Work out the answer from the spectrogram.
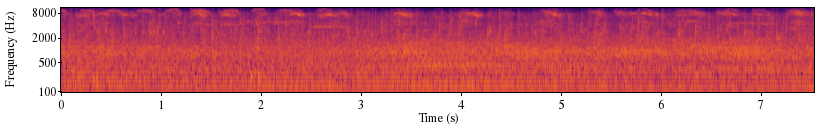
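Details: At a backyard nest box where a Chestnut-backed Chickadee parent brings food to chicks hatched a few days earlier: very high, thin, short notes repeated rapidly and steadily, over a hissy background with a low hum.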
